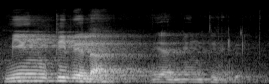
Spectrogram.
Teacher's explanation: Karena qaf dikurangi ketebalannya, maka dengung juga dikurangi.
